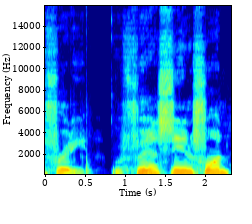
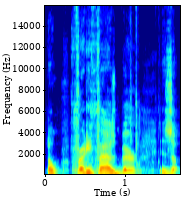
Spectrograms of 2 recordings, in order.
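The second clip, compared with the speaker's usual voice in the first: usual speaking voice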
